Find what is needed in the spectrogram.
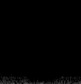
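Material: Nothing is struck.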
